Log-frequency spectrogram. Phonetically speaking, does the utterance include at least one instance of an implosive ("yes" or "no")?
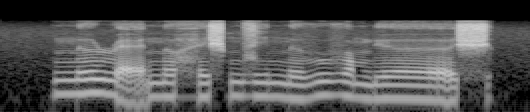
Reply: no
